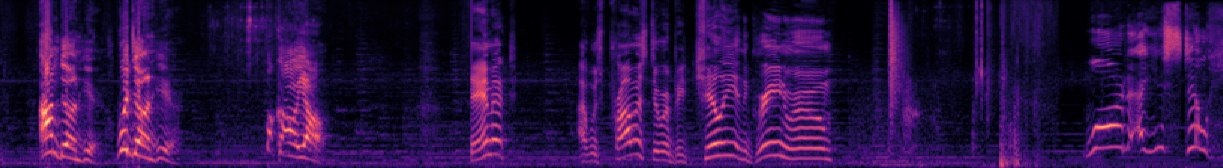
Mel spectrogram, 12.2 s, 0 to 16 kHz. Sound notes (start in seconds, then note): 3.6 music intensifies; 8.8 slap sound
